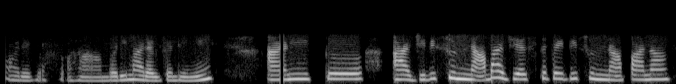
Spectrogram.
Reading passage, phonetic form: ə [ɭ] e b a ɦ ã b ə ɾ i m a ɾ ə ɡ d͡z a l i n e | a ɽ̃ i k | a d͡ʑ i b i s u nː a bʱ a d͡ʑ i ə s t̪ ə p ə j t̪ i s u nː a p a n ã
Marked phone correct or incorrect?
incorrect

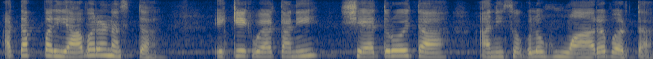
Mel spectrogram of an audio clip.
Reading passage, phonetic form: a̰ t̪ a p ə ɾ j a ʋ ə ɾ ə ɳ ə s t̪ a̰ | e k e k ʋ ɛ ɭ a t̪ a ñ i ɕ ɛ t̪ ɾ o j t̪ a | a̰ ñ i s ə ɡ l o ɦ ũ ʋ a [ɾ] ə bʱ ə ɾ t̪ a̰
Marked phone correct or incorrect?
correct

